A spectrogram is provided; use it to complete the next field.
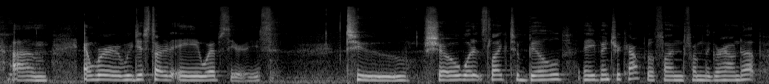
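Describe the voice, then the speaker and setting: A woman speaks with a Texas accent at a medium pitch. Her pace is moderate and her intonation monotone and flat. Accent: Texas twang. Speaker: venture capital founder. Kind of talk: casual chat.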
